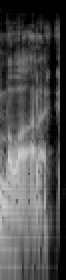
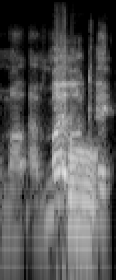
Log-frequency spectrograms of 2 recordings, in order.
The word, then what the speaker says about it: Milotic: So yeah, he's clearly referencing a melodic. Yeah. A Milotic.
